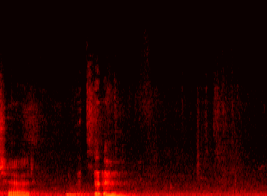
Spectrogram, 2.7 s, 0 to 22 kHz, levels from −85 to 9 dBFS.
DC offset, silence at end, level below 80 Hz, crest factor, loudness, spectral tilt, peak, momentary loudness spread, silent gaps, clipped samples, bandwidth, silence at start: under 0.1%; 0 s; -70 dBFS; 20 dB; -42 LUFS; -6 dB/octave; -24 dBFS; 19 LU; none; under 0.1%; 17 kHz; 0 s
